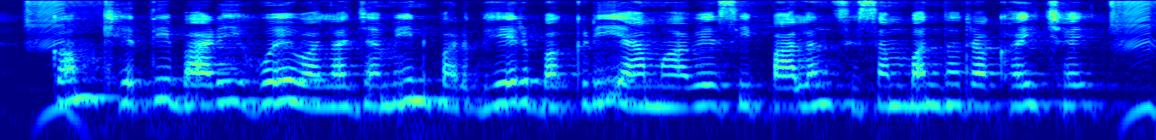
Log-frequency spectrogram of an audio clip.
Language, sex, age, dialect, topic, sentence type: Magahi, male, 18-24, Western, agriculture, statement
